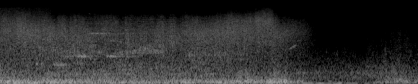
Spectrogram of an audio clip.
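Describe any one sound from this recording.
Wind rushes loudly past a large flying creature, then suddenly drops away.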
